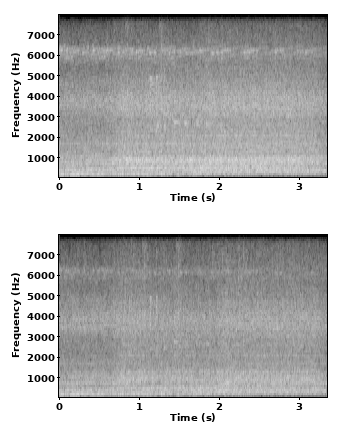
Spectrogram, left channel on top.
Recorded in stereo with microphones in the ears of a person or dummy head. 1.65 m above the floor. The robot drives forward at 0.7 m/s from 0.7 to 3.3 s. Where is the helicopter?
30° left (ahead or behind); by 3.4 s 35° left (ahead or behind).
